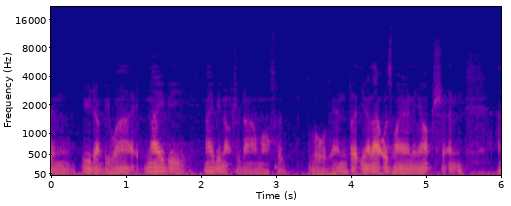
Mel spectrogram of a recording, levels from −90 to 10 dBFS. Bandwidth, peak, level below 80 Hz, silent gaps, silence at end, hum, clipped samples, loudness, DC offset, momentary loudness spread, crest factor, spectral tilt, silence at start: 10 kHz; -20 dBFS; -46 dBFS; none; 0 s; none; under 0.1%; -38 LUFS; under 0.1%; 14 LU; 18 dB; -9.5 dB/octave; 0 s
